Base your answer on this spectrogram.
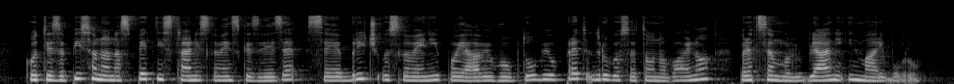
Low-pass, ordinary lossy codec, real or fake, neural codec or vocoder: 9.9 kHz; none; fake; vocoder, 22.05 kHz, 80 mel bands, Vocos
